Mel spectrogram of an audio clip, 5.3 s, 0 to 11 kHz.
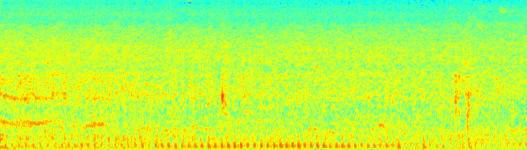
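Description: Hero Xpulse 200's single-cylinder engine running at low revs, a steady fast throb, as the motorcycle creeps down a steep, rocky track.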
